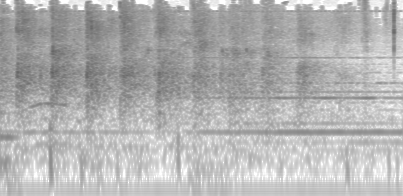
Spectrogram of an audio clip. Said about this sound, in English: Can we give the Lord a great round of applause for his word? Come on, somebody.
